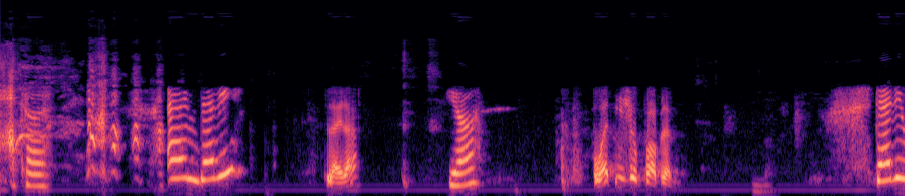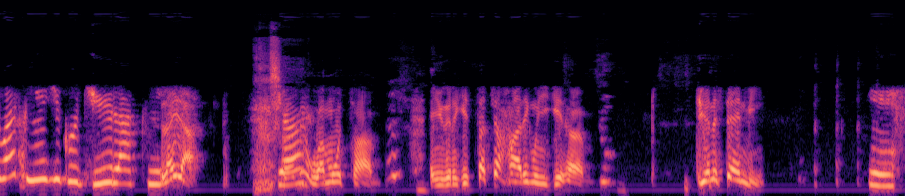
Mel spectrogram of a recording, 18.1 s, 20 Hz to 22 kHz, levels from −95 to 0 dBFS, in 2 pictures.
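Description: A noise suppressor built for speech was left running on this non-speech audio, so the noise suppressor was applied to music or sounds. It treats sustained and ambient content as noise to be removed, so level rides up and down by around 15 dB as the processing decides what to keep. Onsets mostly pass while held or decaying parts are pulled down, leaving the sound unstable in level for its whole length.

On top of that steady behaviour, there are seven places where sound is cut by the noise suppressor, each losing more level than the material around it:

0.53–1.33 s, about 14 dB down
2.44–5.94 s, about 22 dB down
6.76–8.3 s, about 21 dB down
11.06–11.6 s, about 21 dB down
12.5–13.19 s, about 21 dB down
14.9–15.99 s, about 21 dB down
16.69–17.74 s, about 22 dB down

In these stretches sustained or fading content sinks or has its tail clipped short, while abrupt sounds come through largely intact.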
